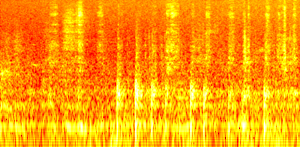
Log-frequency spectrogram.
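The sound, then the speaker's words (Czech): Faint handwriting, with scratchy pen or chalk strokes coming in quick, irregular bursts of short scraping marks. “A já to napíšu tady a to bude náš jako jedna”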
